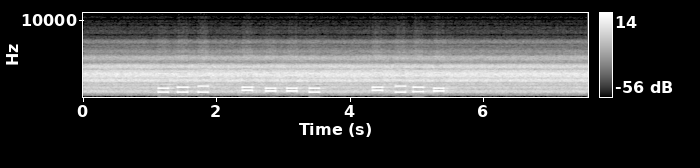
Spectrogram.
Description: DTMF, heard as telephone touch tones, dialled by hand, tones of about 150 ms, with phone line noise. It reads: 123 0771 0357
